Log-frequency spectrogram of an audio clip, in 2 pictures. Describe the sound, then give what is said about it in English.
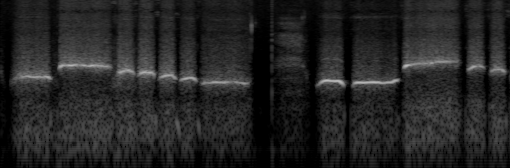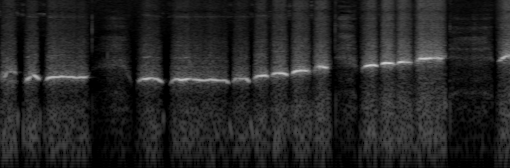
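A person whistles the Star Trek theme tune alone, a string of clear tonal notes rising and falling in short phrases with brief pauses, slightly unsteady in places. “Sorry, I was really struggled with that one. Quite a struggle with that one, whistling that one.”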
